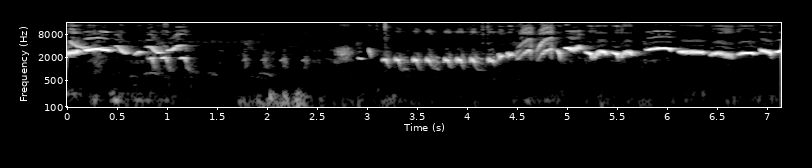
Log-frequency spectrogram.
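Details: Wambi bird song starts with loud whistles, pauses briefly, then continues with a rapid train of short, repeated chip notes that climb into a flowing whistled warble.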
